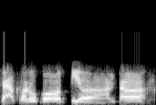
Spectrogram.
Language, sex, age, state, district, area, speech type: Nepali, female, 60+, West Bengal, Kalimpong, rural, conversation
